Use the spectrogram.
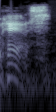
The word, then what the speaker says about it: Haas: Haas. Who? That's H-A-A-S is Haas, isn't it? How do you say Hayes? Haas.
